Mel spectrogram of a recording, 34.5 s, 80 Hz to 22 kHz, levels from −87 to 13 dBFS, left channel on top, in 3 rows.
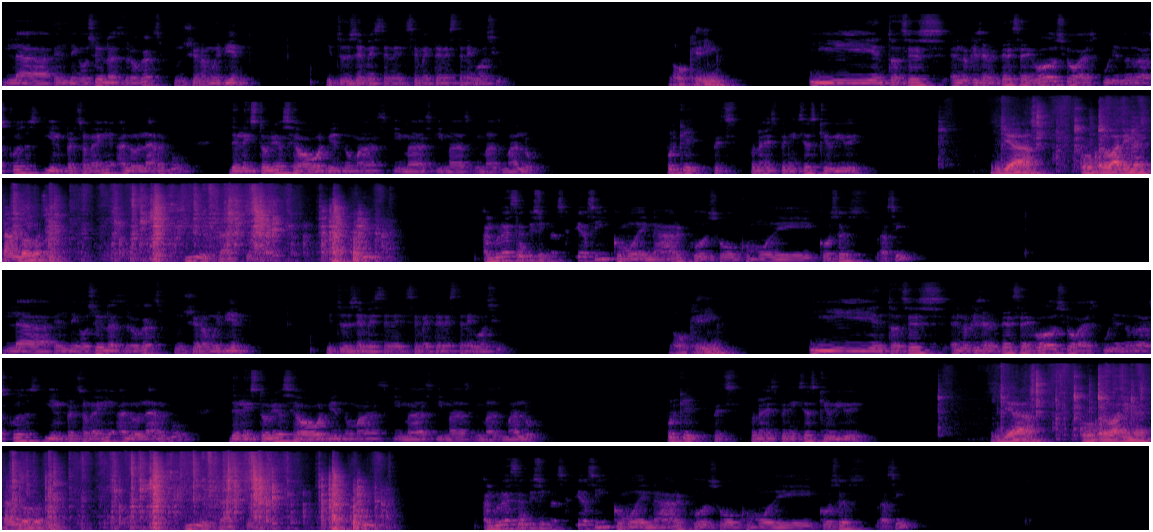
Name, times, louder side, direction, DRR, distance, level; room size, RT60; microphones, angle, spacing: voice 1, 0.0-2.5 3.3-5.0 8.1-13.4 13.8-16.9 18.2-20.1 24.7-25.6 26.6-26.8 27.8-32.1, equal, 10° left, 0.3 m, -44 dB
voice 2, 6.7-7.3 21.4-21.9 22.3-23.6 28.1-28.5, left 2 dB, 90° left, 0.6 m, -36 dB
sound 1, 20.9-21.0 21.4-26.9, right 3 dB, 80° right, 0.7 m, -36 dB
3.2 x 2.1 x 2.2 m
head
